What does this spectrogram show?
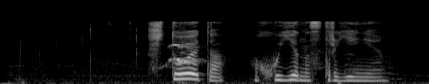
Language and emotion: Russian, angry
